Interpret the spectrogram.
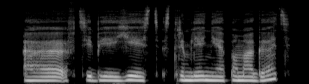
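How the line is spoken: Soft question. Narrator (Russian): мягко спросил он

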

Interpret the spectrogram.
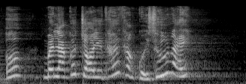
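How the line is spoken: Yelling. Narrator (Vietnamese): Hậu hét lên

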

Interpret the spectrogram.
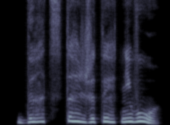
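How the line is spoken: Hoarse wheezing cry. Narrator (Russian): Не прокричала, прохрипела

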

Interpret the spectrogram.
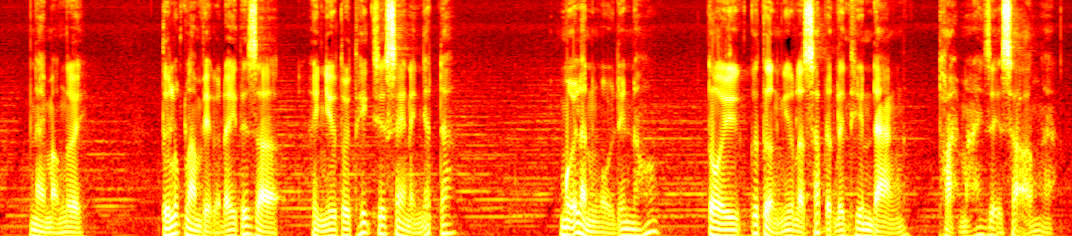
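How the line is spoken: Smiling. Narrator (Vietnamese): Minh miệng mỉm cười nói

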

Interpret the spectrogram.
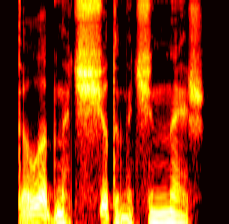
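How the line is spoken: Offended mutter. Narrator (Russian): Обиженно буркнул Сева

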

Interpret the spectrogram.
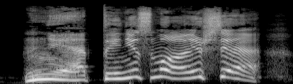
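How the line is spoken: Yelling. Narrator (Russian): вопит Габи

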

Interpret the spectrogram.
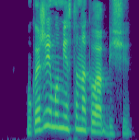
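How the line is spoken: Snort with worried undertone. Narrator (Russian): хмыкнул Лялин, но в голосе его появилось беспокойство

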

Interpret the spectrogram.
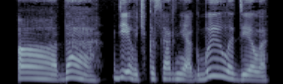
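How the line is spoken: Drawn-out drawl. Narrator (Russian): протянул Кио

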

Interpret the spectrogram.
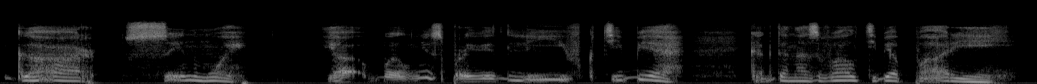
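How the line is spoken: Hoarse, fading voice. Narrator (Russian): прохрипел он, и голос его становился все слабее

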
